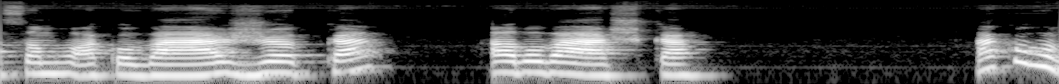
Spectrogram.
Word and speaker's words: vážka: vyslovila som ho ako vážka alebo vážka ako ho vyslovuje ty vyslovujeme ho ako vážka čiže píšeme ho zo ž ale čítame a vyslovujeme ho s š Ťažko sa mi to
